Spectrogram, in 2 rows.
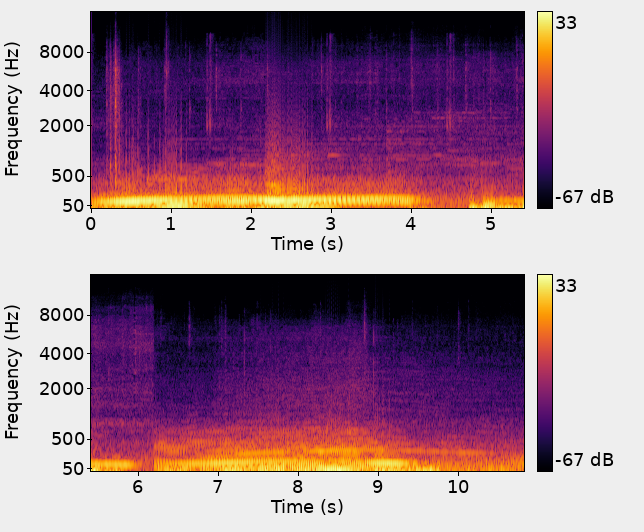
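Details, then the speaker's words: BMW 550i with N63 twin-turbo V8 and JB4 tune: lumpy, uneven idle stumbling about four times a second, misfiring with drivetrain malfunction warning. "Drivetrain malfunction, and you can hear it's misfiring."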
